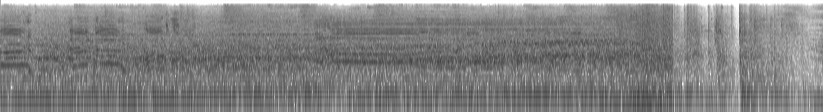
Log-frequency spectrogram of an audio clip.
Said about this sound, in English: as Hamish and I are heading back in to the middle of the figure eight, and it looks like we're going to be perfectly T-boned by another bus. As Andy and Hamish make their way into the X. Oh, no.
